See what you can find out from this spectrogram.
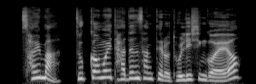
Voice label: anger; monologue

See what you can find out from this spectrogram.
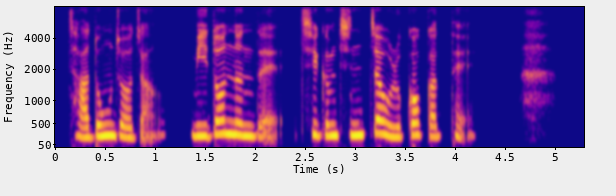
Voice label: crying, monologue

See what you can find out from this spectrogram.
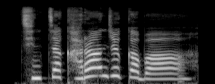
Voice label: fluster, monologue

